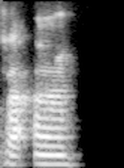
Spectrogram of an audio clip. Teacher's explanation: también la vocal es larga, no importa si es un solo tono o un contorno tonal, sigue siendo larga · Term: vocal larga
